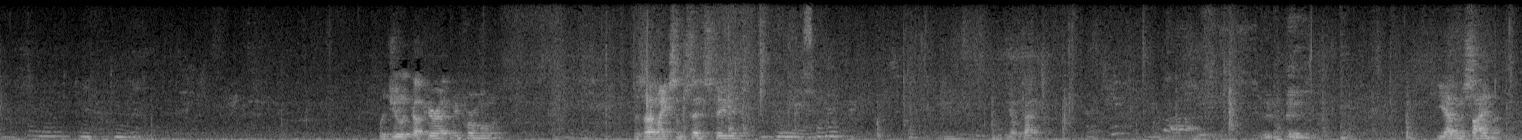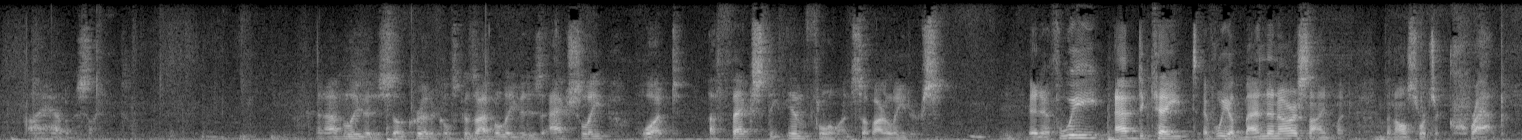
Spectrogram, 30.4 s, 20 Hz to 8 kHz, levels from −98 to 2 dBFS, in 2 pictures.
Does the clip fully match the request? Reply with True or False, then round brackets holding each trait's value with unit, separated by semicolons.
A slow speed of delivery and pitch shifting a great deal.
True (120 wpm; 8.4 semitones)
